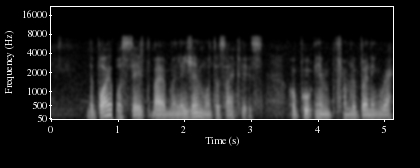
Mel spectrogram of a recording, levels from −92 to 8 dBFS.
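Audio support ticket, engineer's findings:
Lost AMR speech frames, 0.91–1.03 s and 4.36–4.49 s. First gap: speech smears and fades, consistent with about three consecutive 20 ms frames failing checksum. The AMR-WB decoder repeats the last good pitch and vocal tract settings with decaying gain, fading faster than narrowband would. Second gap: brief dip or warble, fits a single lost frame. Probable component: radio link upstream of the decoder, delivering frames that fail their checksum. The AMR-WB HD Voice codec itself sounds consistent with around 15.85 kbit/s, with light coding colour.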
